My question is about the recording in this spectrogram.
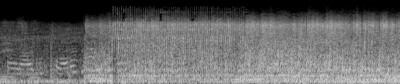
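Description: A man's voice for the first second. Then, from a cut, the loud steady sound of a rally car at speed on a gravel stage: engine and tyres on loose gravel.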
